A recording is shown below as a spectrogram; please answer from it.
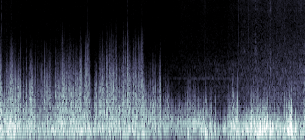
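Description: Wind buffeting the microphone: a rough, gusty rumble that swells again near the end.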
